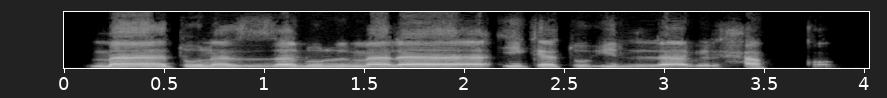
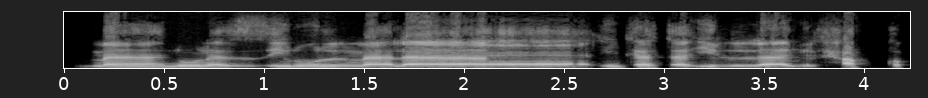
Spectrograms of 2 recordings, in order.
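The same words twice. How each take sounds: First: تنزل slowly recited with damma on ta and fatha on zay; "tunazzalu" for تنزل, long vowels drawn out; Shu'bah's reading. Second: ننزل slowly recited with damma on nun and kasra on zay; "nunazzilu" for ننزل, long vowels drawn out; Hafs's reading. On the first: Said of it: "قرأ شعبة بتاء مضمومة وفتح الزاي". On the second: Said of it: "وقرأ حفص بنون مضمومة وكسر الزاي". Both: Shown as a demonstration.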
